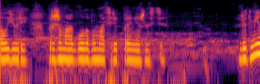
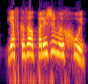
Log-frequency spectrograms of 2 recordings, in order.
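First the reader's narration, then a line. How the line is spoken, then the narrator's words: Barked. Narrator (Russian): Рявкнул мальчик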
